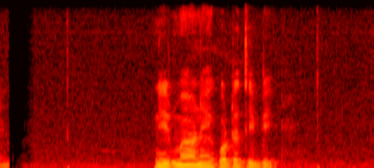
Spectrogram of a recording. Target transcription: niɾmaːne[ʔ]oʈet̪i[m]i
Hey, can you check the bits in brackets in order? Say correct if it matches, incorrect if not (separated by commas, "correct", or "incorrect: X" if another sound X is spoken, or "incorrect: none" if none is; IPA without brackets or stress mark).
incorrect: k, incorrect: b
